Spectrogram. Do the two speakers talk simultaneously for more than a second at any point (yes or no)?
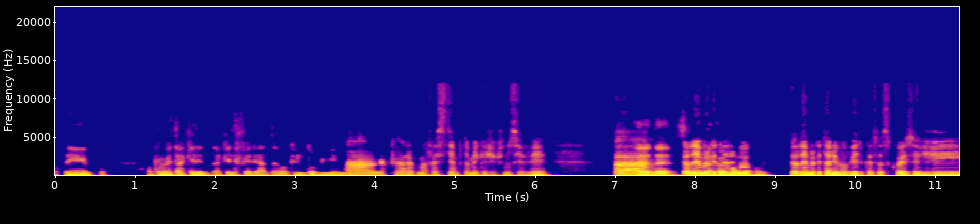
yes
